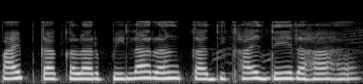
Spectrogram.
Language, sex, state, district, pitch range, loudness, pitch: Hindi, female, Jharkhand, Palamu, 255-275 Hz, -12 LUFS, 265 Hz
